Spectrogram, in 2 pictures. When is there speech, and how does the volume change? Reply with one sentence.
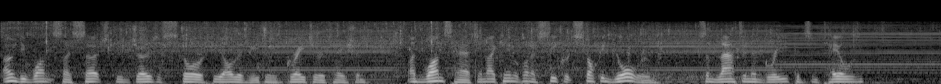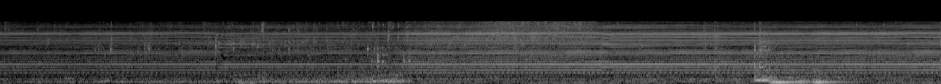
The speech can be heard from 0.0 to 8.7 s, at a steady volume.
